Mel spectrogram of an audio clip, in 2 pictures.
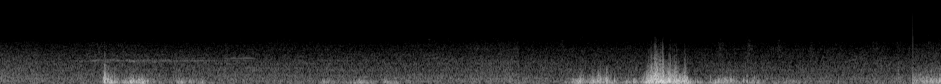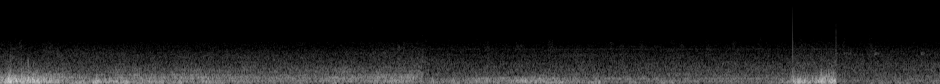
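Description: Wind gusts and buffets outdoors in bursts.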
